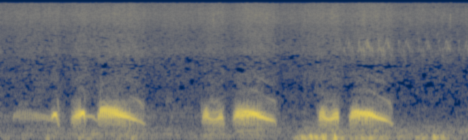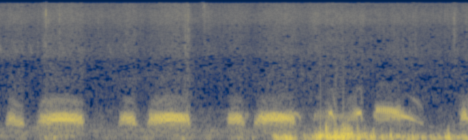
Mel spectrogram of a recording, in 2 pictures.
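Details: Spotted dove from Cà Mau cooing in repeated short-long phrases, the long notes sliding downward, with occasional low knocking sounds in the background.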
